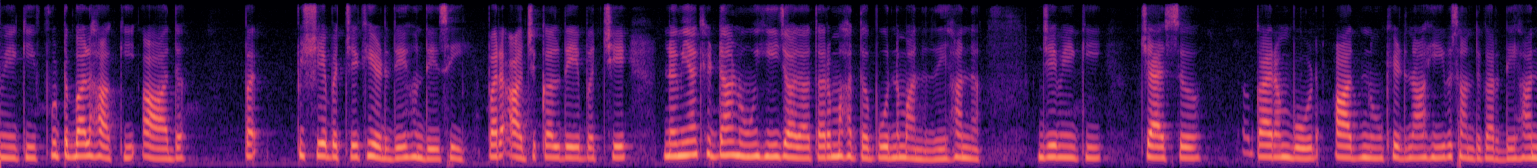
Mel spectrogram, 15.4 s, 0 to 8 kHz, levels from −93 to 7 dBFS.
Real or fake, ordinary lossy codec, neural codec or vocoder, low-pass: real; none; none; 7.2 kHz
